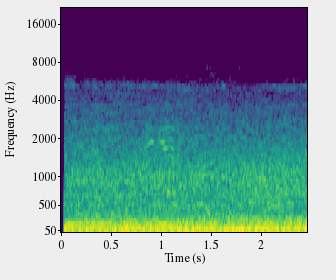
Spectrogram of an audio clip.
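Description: Hot-rodded 1930s coupe's engine idling, a steady low, rapid pulsing from its exhaust.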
